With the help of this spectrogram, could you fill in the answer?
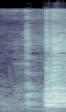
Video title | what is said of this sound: Nachos with salsa dip : Crunchy : Homemade : Rice flour : Tortilla chips | You can listen to the noise, how crispy these have come out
